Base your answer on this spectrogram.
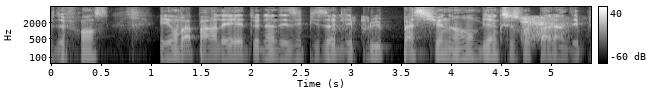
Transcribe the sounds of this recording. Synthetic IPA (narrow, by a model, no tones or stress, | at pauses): vd̪əfχɑ̃s | eɔ̃vapaʁled̪əlɛ̃d̪ezepizɔd̪leplypasjɔnɑ̃bjɛ̃kə̥səswapalɛ̃d̪ep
